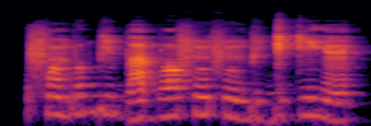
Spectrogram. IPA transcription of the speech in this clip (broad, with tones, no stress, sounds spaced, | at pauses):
f ɔ̃˧ b o˦ ɡ͡b i˦˨ b a˨˦ b ɔ˦ f ũ˦ f ũ˧ b i˨ ɡ i˧ k i˦ j ɛ̃˧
